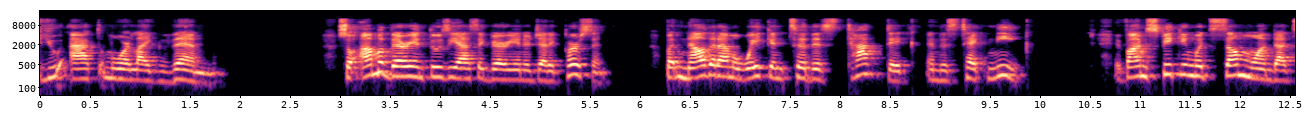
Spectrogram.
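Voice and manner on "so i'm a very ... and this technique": normal talking voice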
